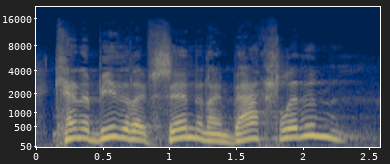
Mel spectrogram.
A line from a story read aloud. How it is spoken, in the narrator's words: Alarmed, exclaimed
